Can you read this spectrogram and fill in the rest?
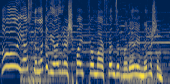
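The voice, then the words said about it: Put-on Irish accent. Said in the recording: “the best Irish Missourian accent I've ever heard”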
